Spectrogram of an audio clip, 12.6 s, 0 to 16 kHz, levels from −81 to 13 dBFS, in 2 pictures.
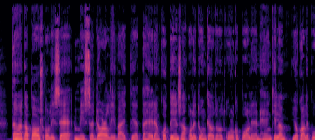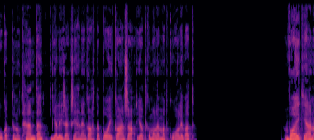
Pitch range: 180-210 Hz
